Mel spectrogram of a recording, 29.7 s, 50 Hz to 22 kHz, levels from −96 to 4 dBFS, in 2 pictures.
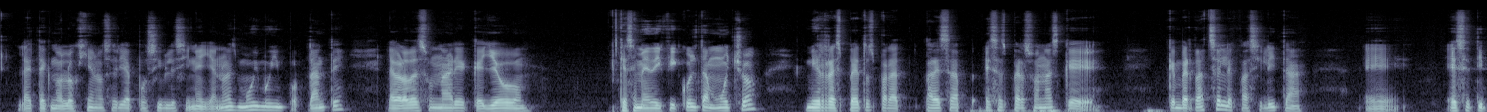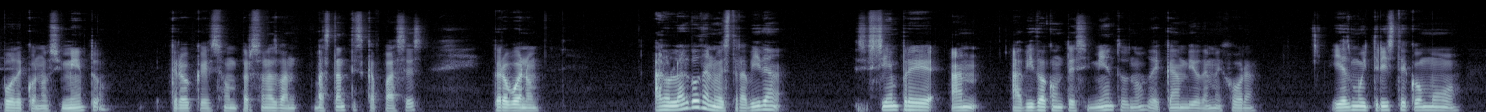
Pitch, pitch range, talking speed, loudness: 105 Hz, 100-120 Hz, 145 wpm, -23 LUFS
